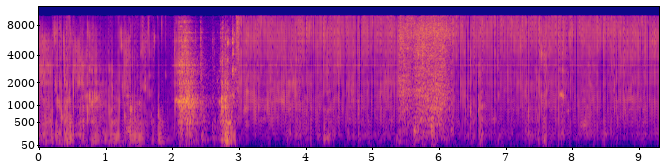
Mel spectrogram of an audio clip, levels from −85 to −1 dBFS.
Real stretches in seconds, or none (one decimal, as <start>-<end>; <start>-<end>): 2.1-3.0; 5.4-6.2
